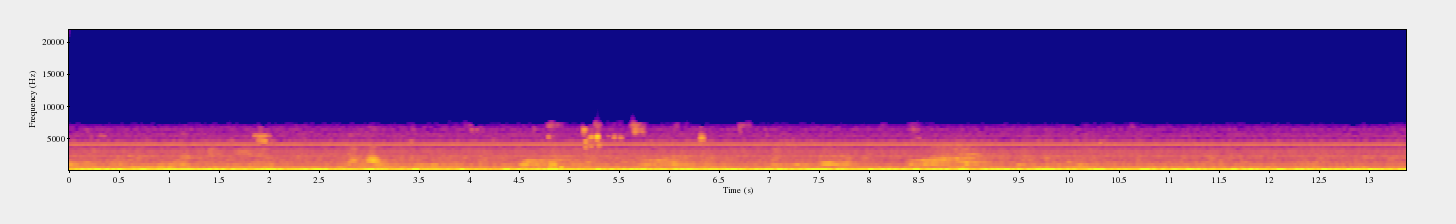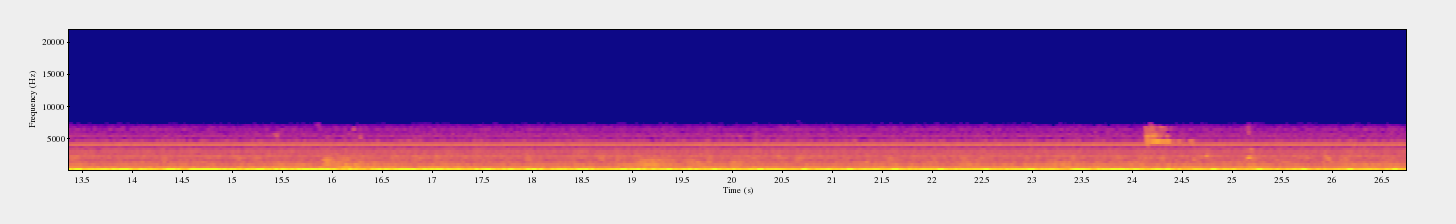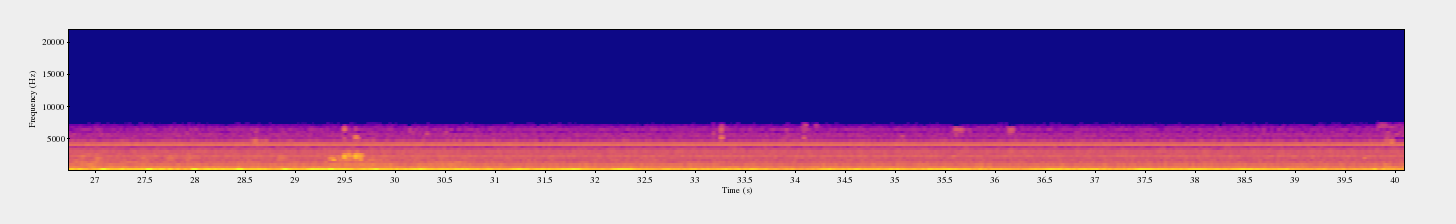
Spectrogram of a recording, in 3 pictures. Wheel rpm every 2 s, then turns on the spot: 0, 0, 0, 0, 0, 0, 0, 0, 0, 0, 0, 0, 0, 0, 0, 0, 0, 0, 0, 0.
none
